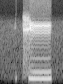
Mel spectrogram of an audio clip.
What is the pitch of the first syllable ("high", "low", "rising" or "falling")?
high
